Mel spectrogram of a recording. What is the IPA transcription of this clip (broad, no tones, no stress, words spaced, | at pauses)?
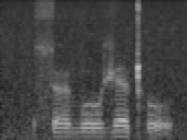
sœvoː ʒɛʈʰo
